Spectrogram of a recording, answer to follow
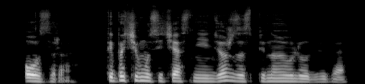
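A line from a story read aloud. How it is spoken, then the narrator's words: Cold question. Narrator (Russian): холодно спросил он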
